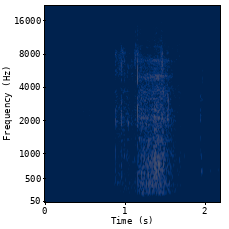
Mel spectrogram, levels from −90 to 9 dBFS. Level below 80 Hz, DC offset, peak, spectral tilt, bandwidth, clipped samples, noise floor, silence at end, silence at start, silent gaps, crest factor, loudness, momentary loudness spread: under -90 dBFS; under 0.1%; -38 dBFS; 1 dB/octave; 16 kHz; under 0.1%; -86 dBFS; 0.1 s; 0.3 s; none; 30 dB; -62 LUFS; 10 LU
